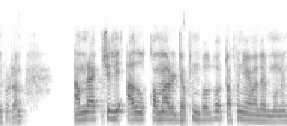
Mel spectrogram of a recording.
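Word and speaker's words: القمر: উচ্চারণ করলাম আমরা একচুয়ালি আল কমার যখন বলবো তখনই আমাদের মনে হয়ে যাবে আচ্ছা কমার ইজ দিস যে আলটা প্রপারলি উচ্চারণ হচ্ছে আকমার কিন্তু আমরা বলি না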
